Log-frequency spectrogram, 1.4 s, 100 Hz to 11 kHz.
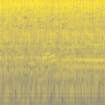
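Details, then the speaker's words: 1991 Mitsubishi L300 diesel after tune-up for jumped timing, rough sound and weak running: steady, even idle clatter with a firm low rumble and no misses; normal diesel idle, good for its age. "Untuk mobil keluaran tahun '91, suara ini cukup bagus, ya."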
